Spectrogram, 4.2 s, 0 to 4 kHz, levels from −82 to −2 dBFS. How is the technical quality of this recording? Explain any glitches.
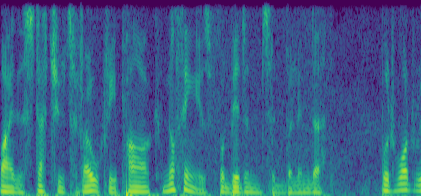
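The recording has brief dropouts. It comes through a narrowband call path with nothing above 4 kHz, which fits a G.711 link, and the room noise sits about 32 dB below the speech.

Sound dropped by the voice detector, at 0.70–0.72, 0.80–0.82, 1.22–1.26, 2.70–2.72 and 2.86–2.88 s. These 20–40 ms gaps are likely the sender's voice detector mistaking sound for background and substituting comfort noise. The speech briefly gives way to steady noise or near silence. On a spectrogram these show as narrow vertical strips where harmonics vanish into flat, low-level noise. On a waveform they show as sudden dips in amplitude.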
